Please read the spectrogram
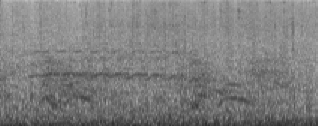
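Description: A mounted charge of many horses galloping, their hooves making a dense, continuous rumble, with horses whinnying over it in short calls that bend up and down.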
